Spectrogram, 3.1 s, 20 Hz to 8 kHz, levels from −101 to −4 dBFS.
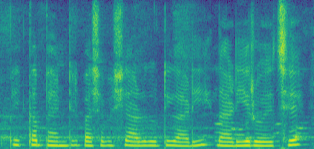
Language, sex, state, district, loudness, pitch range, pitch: Bengali, female, West Bengal, Cooch Behar, -15 LUFS, 215-235 Hz, 220 Hz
